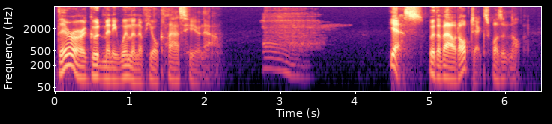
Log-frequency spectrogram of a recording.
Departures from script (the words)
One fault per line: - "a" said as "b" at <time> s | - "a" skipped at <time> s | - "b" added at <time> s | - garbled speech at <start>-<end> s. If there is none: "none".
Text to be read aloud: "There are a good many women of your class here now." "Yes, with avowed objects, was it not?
none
